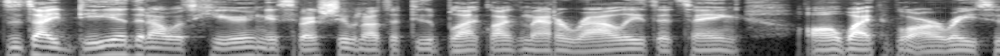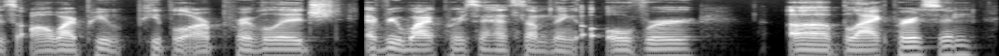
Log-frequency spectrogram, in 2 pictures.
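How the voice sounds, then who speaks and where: A young American man with a low, deep voice talks casually to his audience as a host. He delivers reaction commentary in a conversational, off-the-cuff style. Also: steady tone, fast talker. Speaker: reaction video host, influencer.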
